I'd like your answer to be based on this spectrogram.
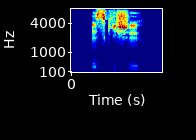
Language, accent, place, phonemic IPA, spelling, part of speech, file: French, France, Lyon, /ɛs.ki.ʃe/, esquicher, verb, LL-Q150 (fra)-esquicher.wav
- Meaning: to squeeze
